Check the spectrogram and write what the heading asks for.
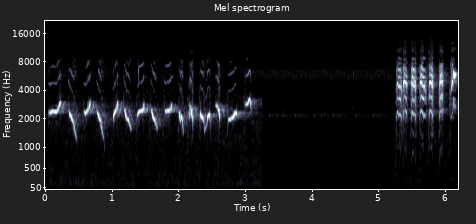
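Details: Greater green leafbird singing, used as a master recording to prompt other leafbirds to answer and trill: rapid downslurred whistled notes about twice a second for three seconds, a pause, then a dense burst of high buzzy chattering notes.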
